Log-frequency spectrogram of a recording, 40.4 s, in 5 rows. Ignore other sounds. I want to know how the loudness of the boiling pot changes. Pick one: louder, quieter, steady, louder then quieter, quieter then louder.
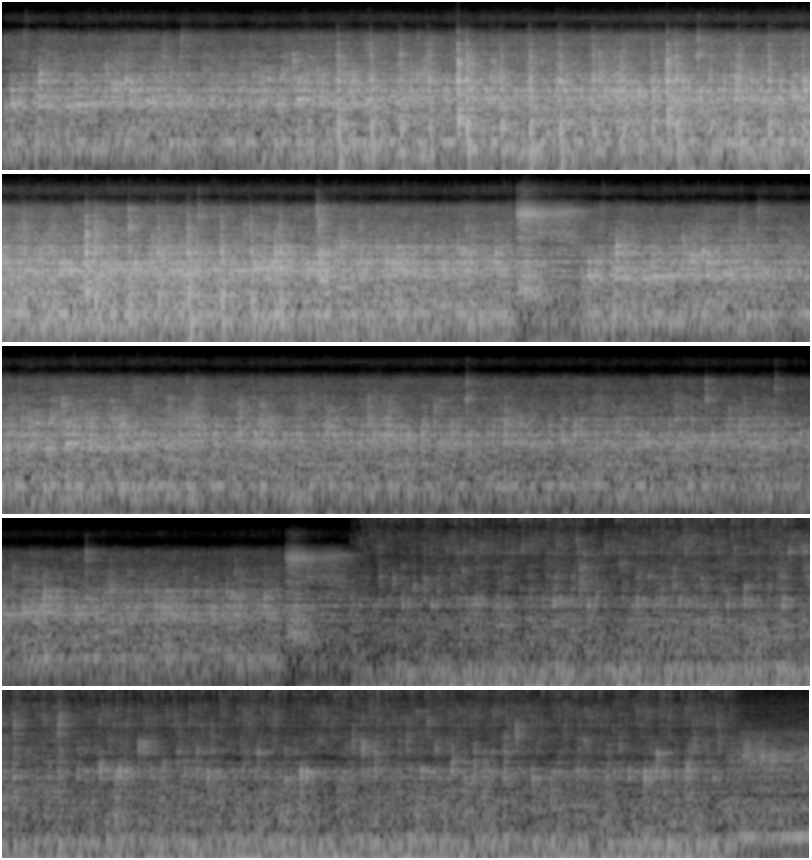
quieter.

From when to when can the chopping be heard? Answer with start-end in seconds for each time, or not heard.
3.0-11.8.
